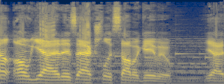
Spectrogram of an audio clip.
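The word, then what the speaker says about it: Sabagebu!: Like, there's oh yeah, it is actually Sabagebu.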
